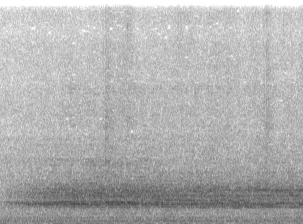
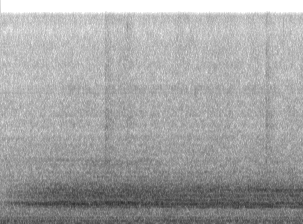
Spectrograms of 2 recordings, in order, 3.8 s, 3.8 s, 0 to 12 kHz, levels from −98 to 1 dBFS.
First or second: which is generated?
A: second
